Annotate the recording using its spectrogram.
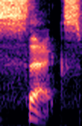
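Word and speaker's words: CeX: C E X actually does pronounce sex because it does actually pronounce that.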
